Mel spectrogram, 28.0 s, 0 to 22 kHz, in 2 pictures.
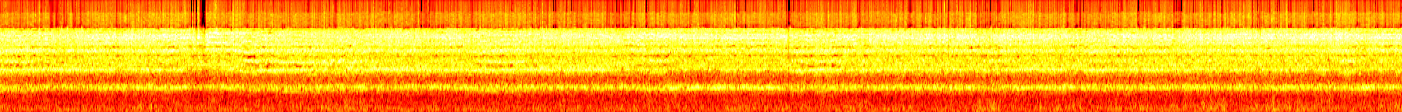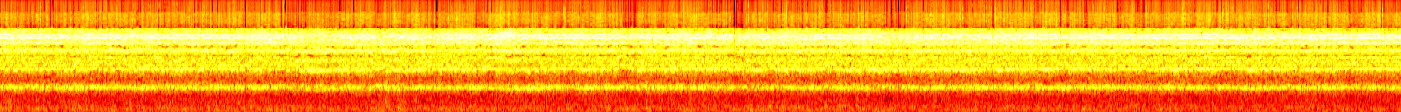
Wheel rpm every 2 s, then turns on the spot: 230, 220, 230, 230, 230, 230, 230, 240, 230, 230, 230, 230, 230, 230.
none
